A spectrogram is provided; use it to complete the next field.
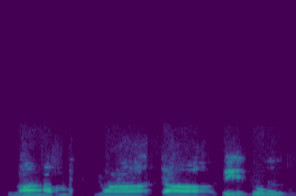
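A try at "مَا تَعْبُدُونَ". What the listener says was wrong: তা'বিদুন পড়ছেন, বা পেশবু আছে, মা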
